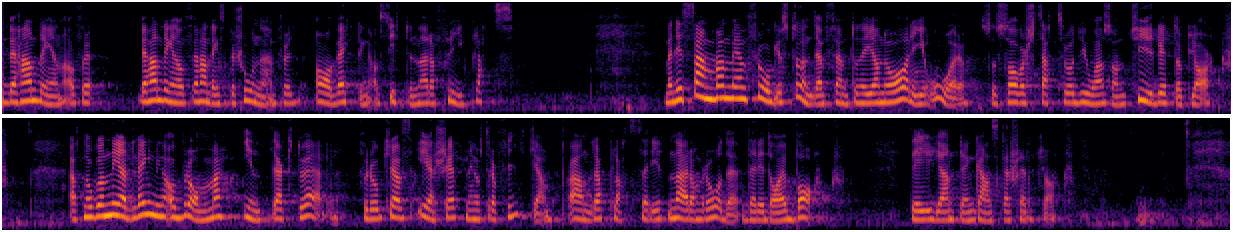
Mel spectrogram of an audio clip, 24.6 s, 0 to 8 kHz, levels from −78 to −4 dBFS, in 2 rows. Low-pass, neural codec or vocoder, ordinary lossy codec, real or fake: none; codec, 16 kHz, 8 kbps, FunCodec, trained on LibriTTS, 25 frames a second; none; fake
